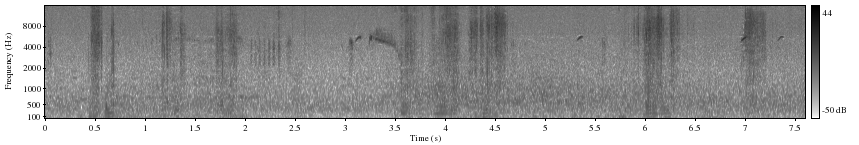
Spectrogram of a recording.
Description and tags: a Scolias wasp fluttering inside an insect net. Sennheiser K6-ME62+K6-ME66 > Shure FP24 > iRiver J120. Unprocessed / una avispa Scolias aleteando dentro del cazamariposas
